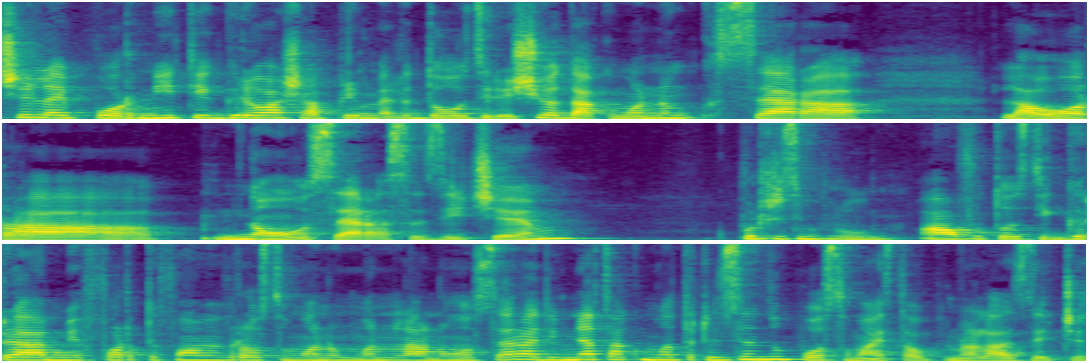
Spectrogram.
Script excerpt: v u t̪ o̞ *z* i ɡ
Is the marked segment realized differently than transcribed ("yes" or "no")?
no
